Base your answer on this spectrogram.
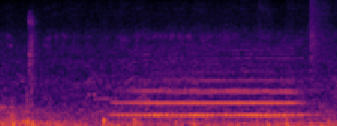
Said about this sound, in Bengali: train Singur station ছাড়ল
